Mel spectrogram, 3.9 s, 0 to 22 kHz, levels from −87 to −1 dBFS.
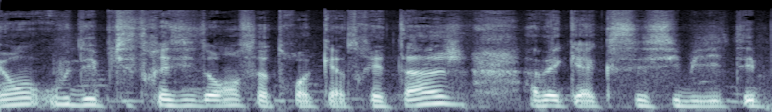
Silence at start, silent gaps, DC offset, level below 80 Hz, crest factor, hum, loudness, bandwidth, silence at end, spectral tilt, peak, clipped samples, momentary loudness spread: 0 s; none; under 0.1%; -46 dBFS; 12 dB; none; -14 LUFS; 16 kHz; 0 s; -4.5 dB/octave; -2 dBFS; under 0.1%; 4 LU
